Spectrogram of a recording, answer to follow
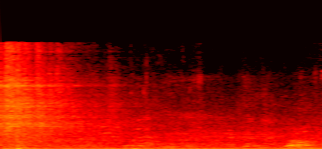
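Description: Outdoor match ambience: faint, scattered voices of players and onlookers over a steady low hum. A brief hissing rush at the very start fades within about half a second.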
